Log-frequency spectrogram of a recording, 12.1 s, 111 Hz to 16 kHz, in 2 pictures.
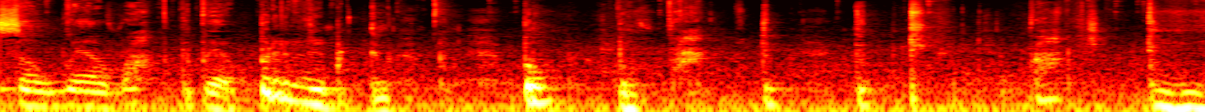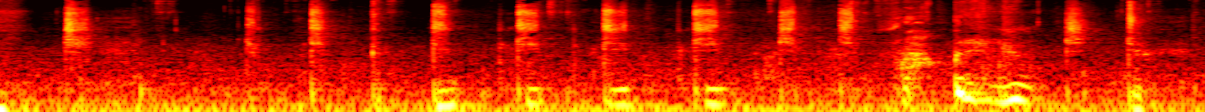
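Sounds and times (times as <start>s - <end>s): man beatboxing: 0.0s - 12.0s.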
